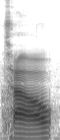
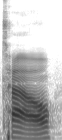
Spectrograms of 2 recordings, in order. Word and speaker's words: tau: Metera for mother is spelled out mu, eta, tau, epsilon. Nowadays called tough, by the way, and eta, and then the mu is called me. But this is biblical Greek that I'm talking about. Mu, eta, tau, epsilon with the acute marker rho and alpha.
